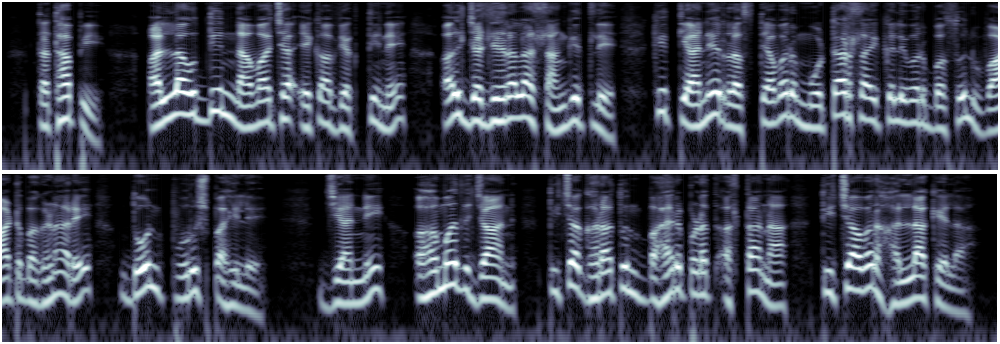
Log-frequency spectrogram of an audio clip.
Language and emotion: Marathi, neutral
